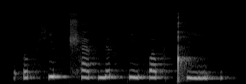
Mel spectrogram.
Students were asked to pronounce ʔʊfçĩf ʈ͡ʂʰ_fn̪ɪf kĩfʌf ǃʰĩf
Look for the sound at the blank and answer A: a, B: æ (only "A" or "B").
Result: B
